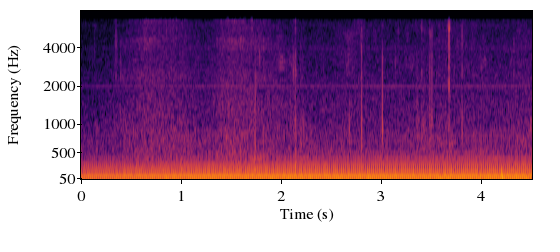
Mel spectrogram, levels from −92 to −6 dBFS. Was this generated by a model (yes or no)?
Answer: no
